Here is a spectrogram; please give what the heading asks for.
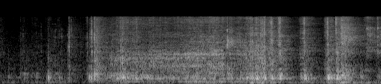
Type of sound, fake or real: real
